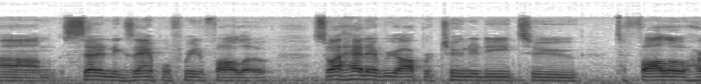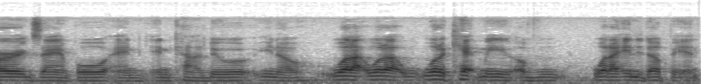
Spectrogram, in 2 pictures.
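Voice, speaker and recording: Southern US accent, monotone, flat intonation, a moderate pace and big swings in loudness. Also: man. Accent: Southern twang. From Arkansas (Benton). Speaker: peer support specialist, person in recovery. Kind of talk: interview about addiction recovery. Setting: studio.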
